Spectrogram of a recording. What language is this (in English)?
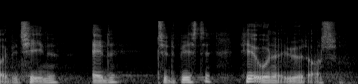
Danish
